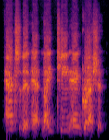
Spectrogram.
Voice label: Emergency Human Male Voice Fire Dispatch Accident At And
